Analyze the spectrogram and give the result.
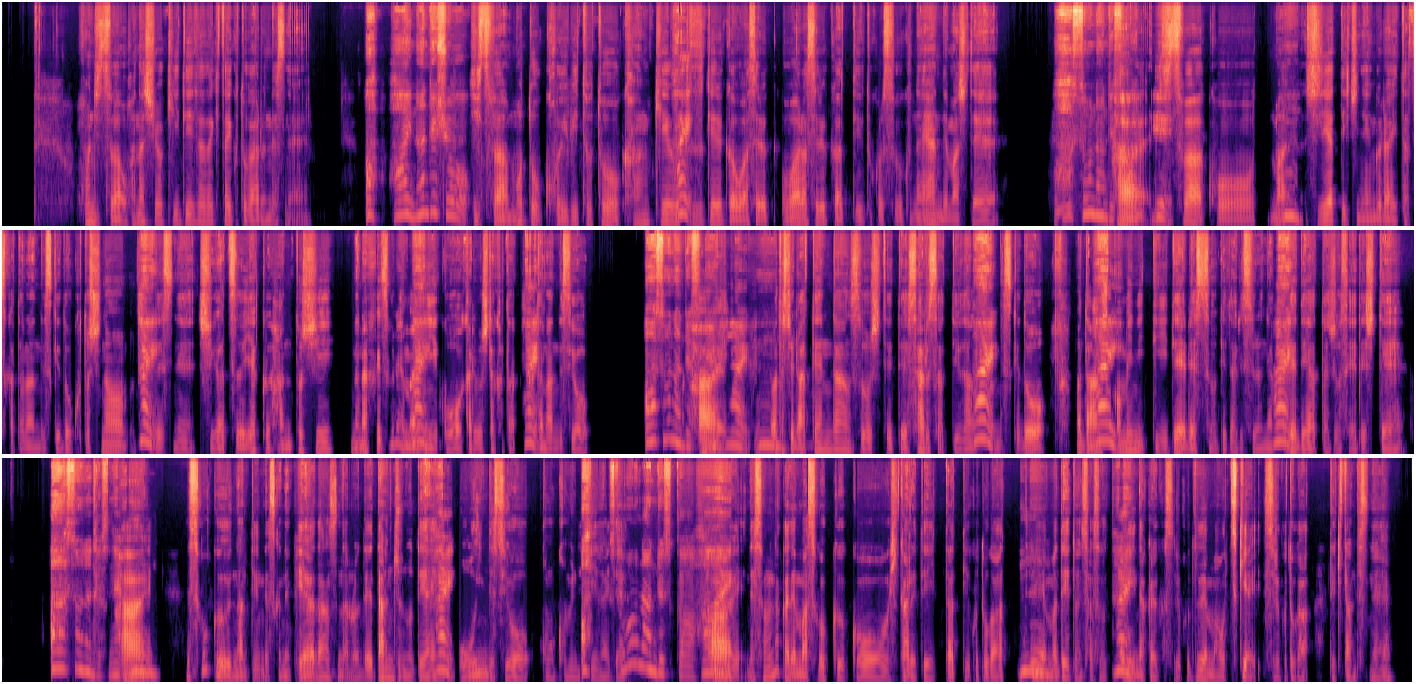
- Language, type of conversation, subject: Japanese, advice, 元恋人との関係を続けるべきか、終わらせるべきか迷ったときはどうすればいいですか？
- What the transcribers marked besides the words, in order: none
